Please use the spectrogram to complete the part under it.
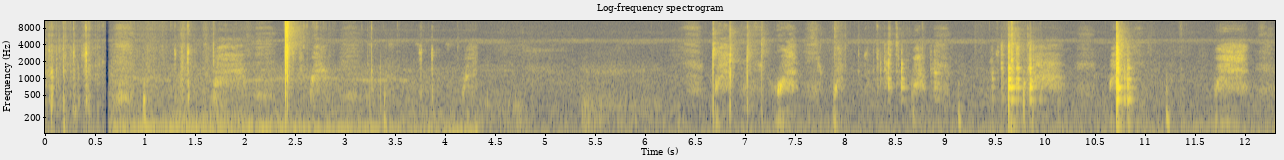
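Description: Wood knocks and clatters as sticks are handled.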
